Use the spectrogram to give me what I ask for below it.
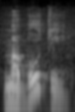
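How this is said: The phrase is said with clear rising-falling pitch.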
